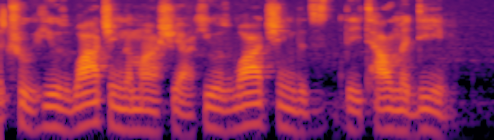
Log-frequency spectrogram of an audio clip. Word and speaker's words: Mashiach: He's the Mashiach, and you should call him by his true title, the Mashiach. The Mashiach, if you want to pronounce the k, or the Mashiach, that's his name, that's the title.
